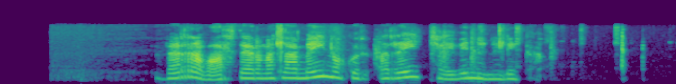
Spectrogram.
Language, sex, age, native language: Icelandic, female, 50-59, Icelandic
